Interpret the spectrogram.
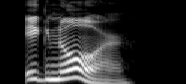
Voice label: "ignore", English; 3000 words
